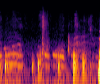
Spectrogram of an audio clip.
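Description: A felt-tip marker writing on a whiteboard: faint short squeaks and small taps as the strokes of a word go down.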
